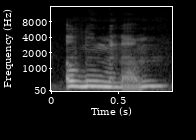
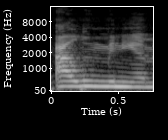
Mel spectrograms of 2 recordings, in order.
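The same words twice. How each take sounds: First: Aluminum as "uh-LOO-mi-num"; American aluminum. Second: Aluminium as "al-yoo-MIN-ee-um"; British aluminium. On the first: Comparing British and American words, American aluminum. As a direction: stress LOO in aluminum, four syllables. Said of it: "we say aluminum". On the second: Comparing British and American words, British aluminium. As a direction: stress MIN in aluminium, with an extra ee. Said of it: "Like, we say aluminum". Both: Shown as a demonstration.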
